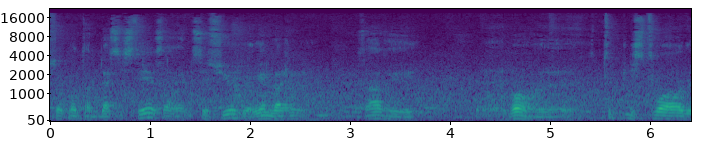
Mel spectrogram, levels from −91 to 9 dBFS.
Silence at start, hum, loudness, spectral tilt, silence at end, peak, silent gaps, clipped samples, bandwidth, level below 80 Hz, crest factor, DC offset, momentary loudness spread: 0 s; none; -39 LUFS; -3.5 dB/octave; 0 s; -20 dBFS; none; under 0.1%; 20 kHz; -74 dBFS; 20 dB; under 0.1%; 14 LU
